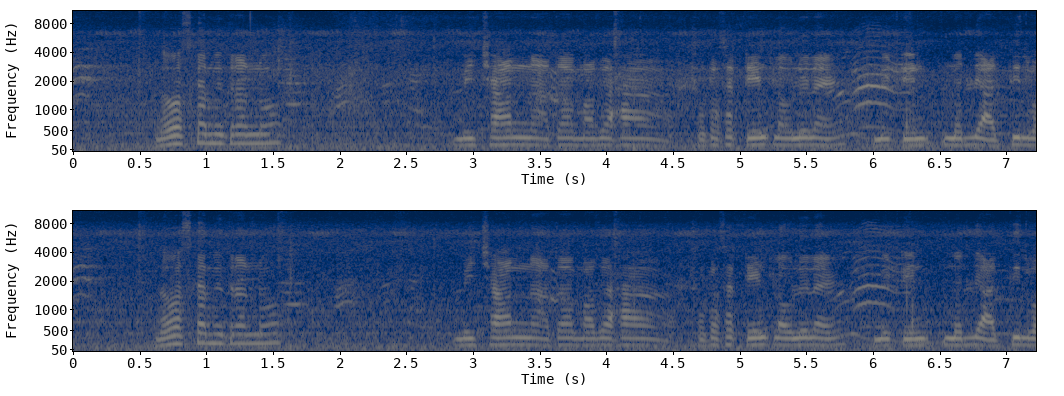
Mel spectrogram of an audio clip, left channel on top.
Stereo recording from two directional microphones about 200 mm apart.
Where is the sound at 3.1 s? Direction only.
10° right (ahead or behind).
